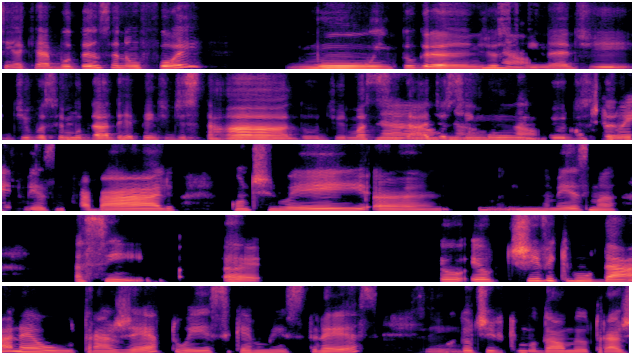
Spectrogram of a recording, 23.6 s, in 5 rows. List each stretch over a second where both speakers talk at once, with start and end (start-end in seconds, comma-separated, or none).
7.5-9.7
